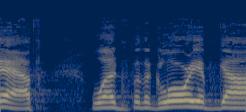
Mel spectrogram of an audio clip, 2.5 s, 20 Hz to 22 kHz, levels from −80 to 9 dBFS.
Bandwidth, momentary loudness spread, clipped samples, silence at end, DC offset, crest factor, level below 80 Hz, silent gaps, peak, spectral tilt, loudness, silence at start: 11.5 kHz; 11 LU; under 0.1%; 0 s; under 0.1%; 14 dB; -78 dBFS; none; -10 dBFS; -6 dB/octave; -25 LUFS; 0 s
